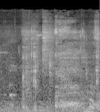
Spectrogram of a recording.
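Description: Wet scraping and cutting of fish against a boti blade, with irregular clicks starting about half a second in. A short vocal sound is heard in the background around the middle.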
